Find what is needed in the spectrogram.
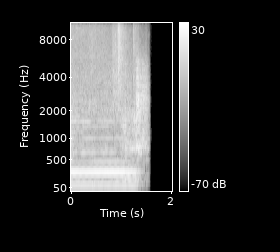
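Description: A live rock band holds a sustained, ringing chord, with two cymbal crashes about a second in. The sound then fades quickly and cuts to silence about one and a half seconds in.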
